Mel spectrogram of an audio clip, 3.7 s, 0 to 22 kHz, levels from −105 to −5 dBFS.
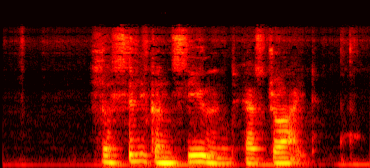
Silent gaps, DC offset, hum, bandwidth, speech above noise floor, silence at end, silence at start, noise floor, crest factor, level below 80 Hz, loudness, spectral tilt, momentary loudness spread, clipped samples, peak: none; under 0.1%; none; 11.5 kHz; 37 dB; 0.1 s; 0.95 s; -73 dBFS; 14 dB; -70 dBFS; -38 LUFS; -6 dB/octave; 10 LU; under 0.1%; -24 dBFS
